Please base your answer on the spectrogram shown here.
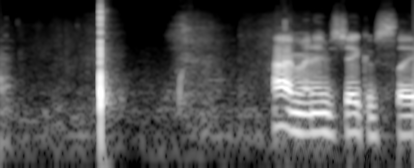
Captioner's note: claps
